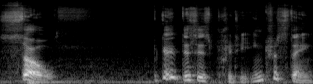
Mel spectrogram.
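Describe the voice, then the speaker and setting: A man with a Hong Kong accent speaks at a fairly slow pace. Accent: Hong Kong accent, noticeable. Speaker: math tutor. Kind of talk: tutorial. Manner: casual, hesitant with fillers.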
